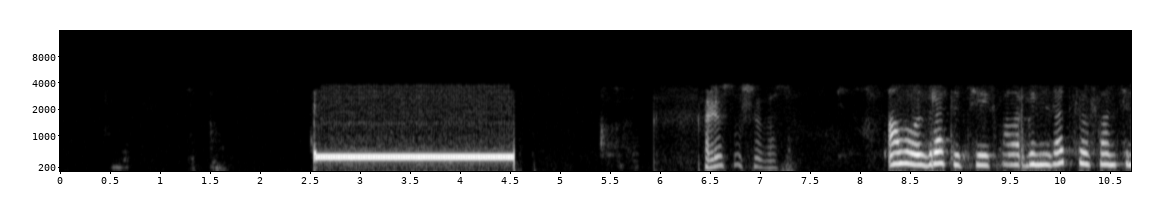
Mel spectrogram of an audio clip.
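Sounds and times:
telephone ringback tone while a call is transferred to an operator: 2.5 - 4.6
speech: 6.5 - 7.5, 8.3 - 10.7.

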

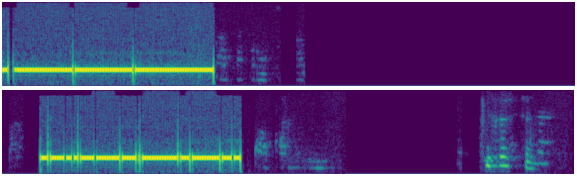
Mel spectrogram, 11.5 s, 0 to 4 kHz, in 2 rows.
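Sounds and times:
telephone ringback tone while a call connects to an operator: 0.0 - 2.2, 6.1 - 8.2.

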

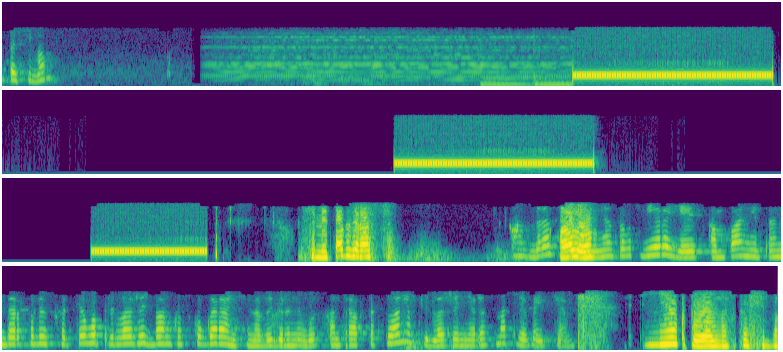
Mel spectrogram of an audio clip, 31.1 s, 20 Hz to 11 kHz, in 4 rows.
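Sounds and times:
speech: 0.1 - 0.7, 18.8 - 19.6, 21.0 - 31.1
ringback tone on a telephone line during an office call transfer: 5.7 - 7.8, 11.7 - 13.8, 16.5 - 17.7.

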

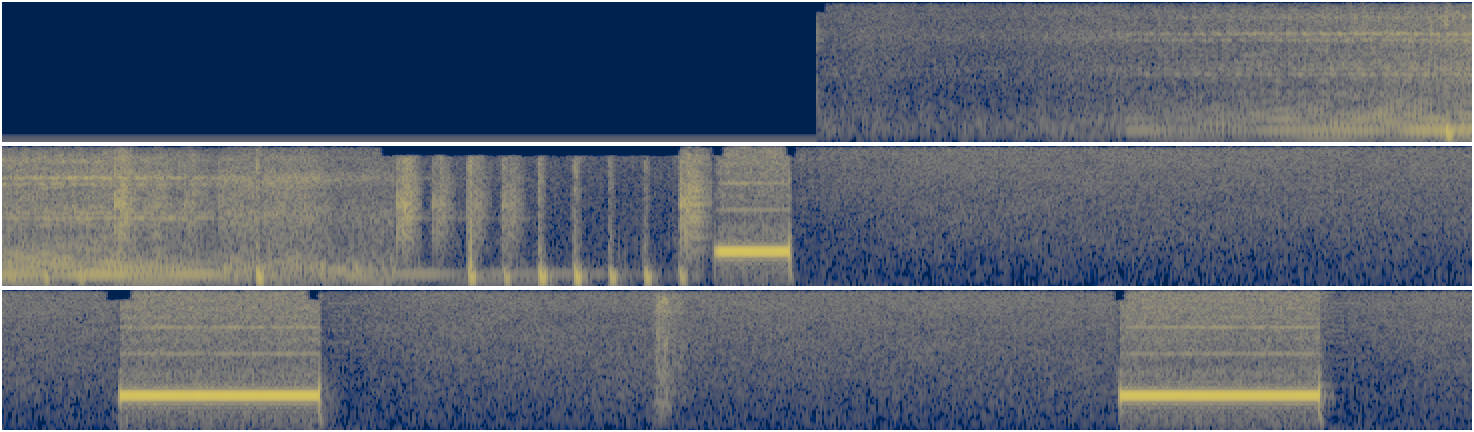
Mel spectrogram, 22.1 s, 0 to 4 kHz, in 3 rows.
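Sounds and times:
telephone ringback tone while a call is being transferred: 15.3 - 16.3, 20.3 - 21.3.

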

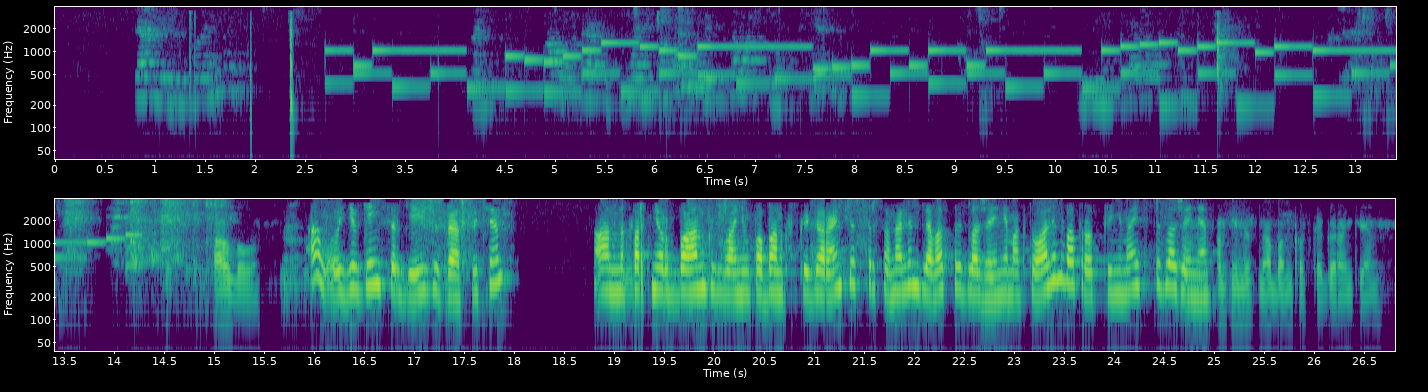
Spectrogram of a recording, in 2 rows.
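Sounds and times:
speech: 0.8 - 2.0, 15.0 - 18.0, 18.8 - 26.8
electronic hold music over a telephone line during a call transfer: 2.7 - 14.1.

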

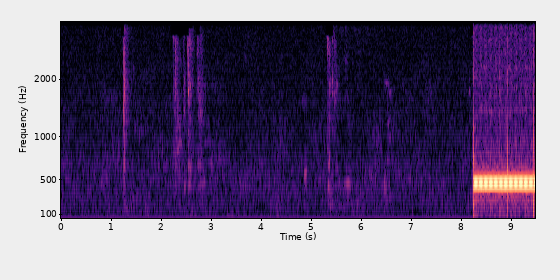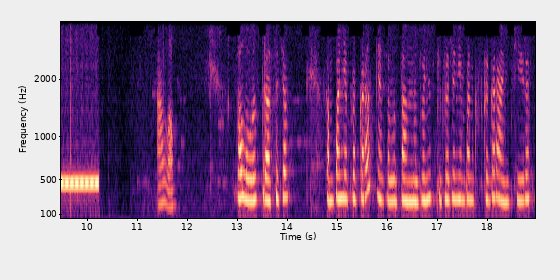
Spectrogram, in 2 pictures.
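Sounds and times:
telephone line tone while waiting to be connected: 8.2 - 10.3
speech: 11.5 - 11.9, 13.4 - 14.2, 14.8 - 18.9.

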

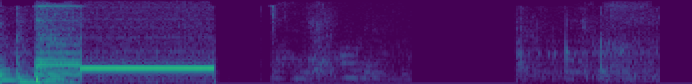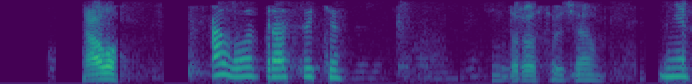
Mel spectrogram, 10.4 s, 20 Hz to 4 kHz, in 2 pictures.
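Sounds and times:
telephone line tone as a call is transferred: 0.6 - 1.6
speech: 5.8 - 6.2, 6.8 - 7.9, 9.0 - 10.3.

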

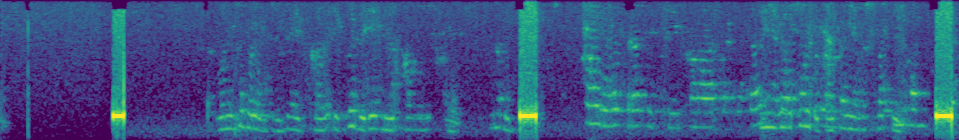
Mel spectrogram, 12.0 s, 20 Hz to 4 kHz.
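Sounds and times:
speech: 2.7 - 11.9
telephone line beeps while a call is being put through: 6.5 - 6.8, 11.7 - 11.9
faint tinny telephone line tone: 11.7 - 11.9.

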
